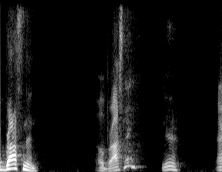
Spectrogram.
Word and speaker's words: Brosnahan: Brosnahan. No, they probably go Brosnan.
